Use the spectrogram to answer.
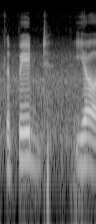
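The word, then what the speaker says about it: পীড্য: পিড্য, ডয়ের সাথে জফলা আছে, পিড ইয় এইভাবে উচ্চারণ হবে, জফলার পরিবর্তে ইয় উচ্চারণ।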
